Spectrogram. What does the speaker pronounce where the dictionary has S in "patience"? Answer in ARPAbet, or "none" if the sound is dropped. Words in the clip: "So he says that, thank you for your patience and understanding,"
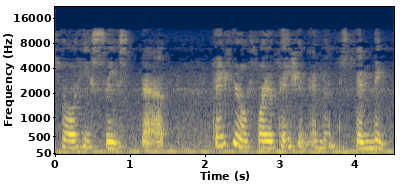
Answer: none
